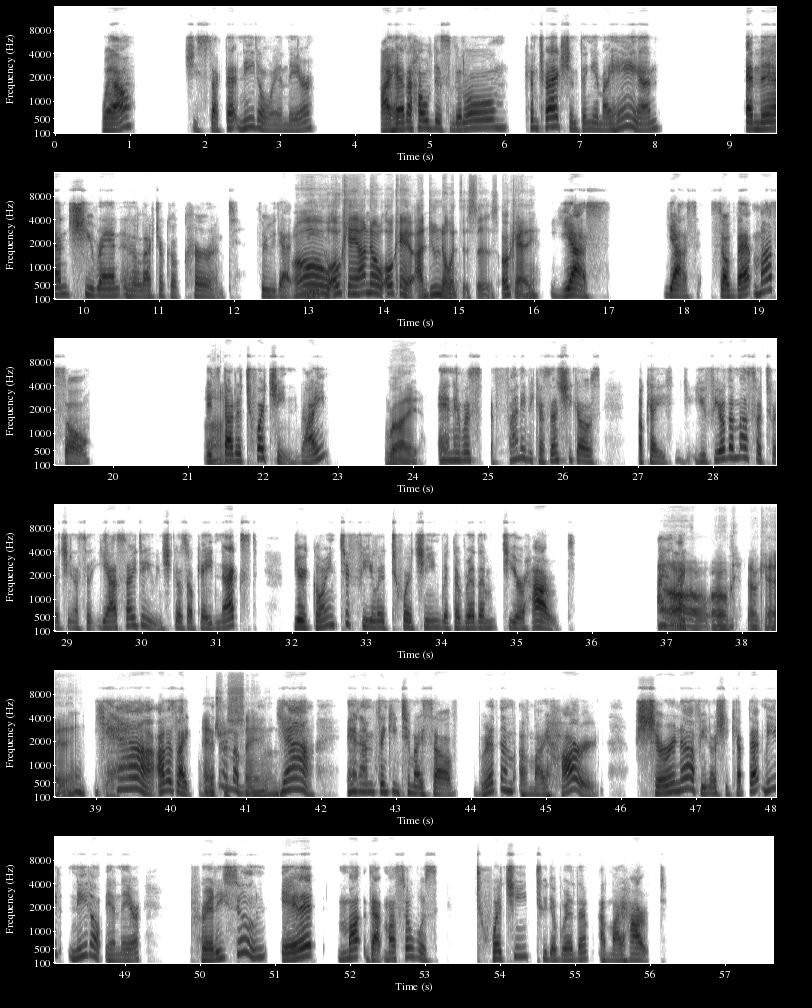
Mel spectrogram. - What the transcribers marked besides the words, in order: other background noise; tapping
- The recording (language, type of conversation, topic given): English, unstructured, How should I decide whether to push through a workout or rest?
